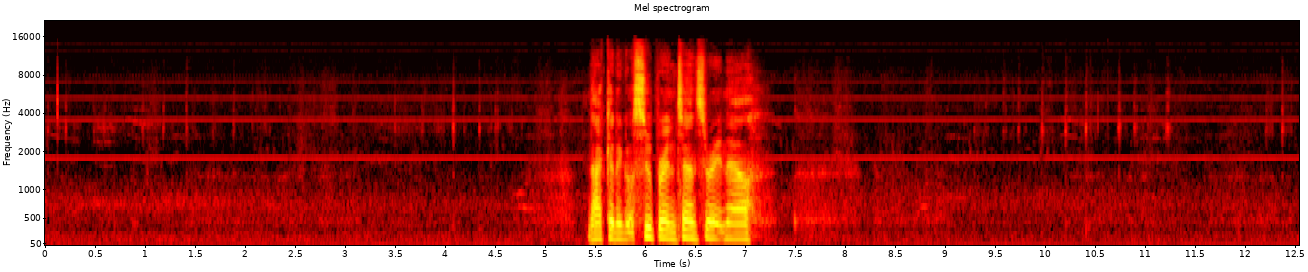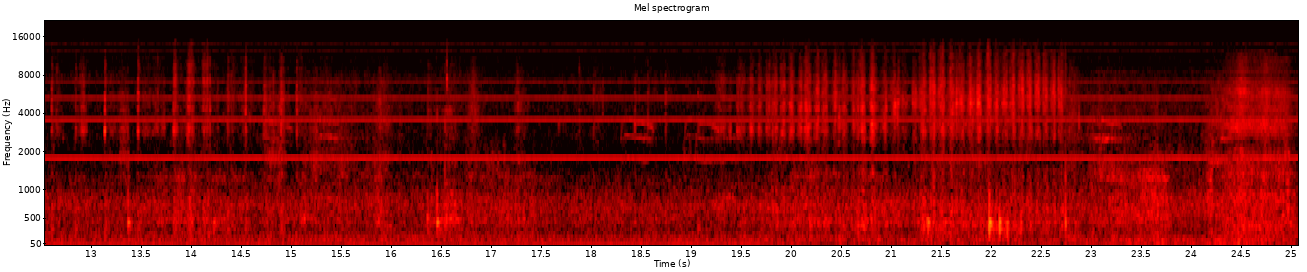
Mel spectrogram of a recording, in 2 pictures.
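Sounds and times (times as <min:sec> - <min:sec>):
painting tool scratching canvas: 0:19.2 - 0:22.9.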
